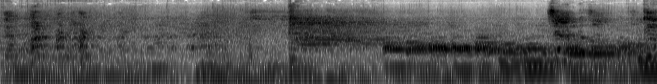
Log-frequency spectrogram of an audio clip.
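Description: Dub/steppers music played loud through a sound system, with a deep, heavy bass line. A held melody line comes in about four seconds in, and a falling swept effect sounds near the end.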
